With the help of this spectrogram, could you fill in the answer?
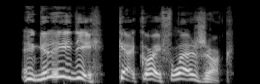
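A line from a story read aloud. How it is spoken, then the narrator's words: Shouting. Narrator (Russian): прокричал он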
